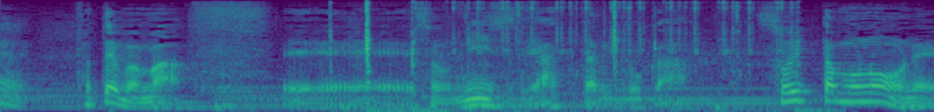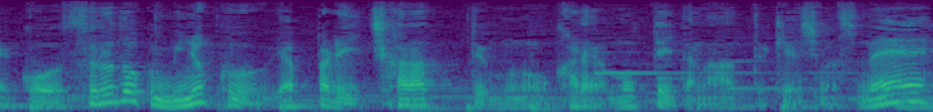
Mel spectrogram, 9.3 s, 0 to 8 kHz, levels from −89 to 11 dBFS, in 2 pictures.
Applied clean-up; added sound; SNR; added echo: none; Mechanisms; 5 dB; none.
